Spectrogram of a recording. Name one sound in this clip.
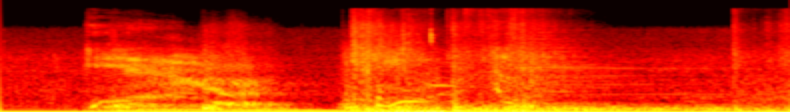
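A heavy crash thuds with a low rumble.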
